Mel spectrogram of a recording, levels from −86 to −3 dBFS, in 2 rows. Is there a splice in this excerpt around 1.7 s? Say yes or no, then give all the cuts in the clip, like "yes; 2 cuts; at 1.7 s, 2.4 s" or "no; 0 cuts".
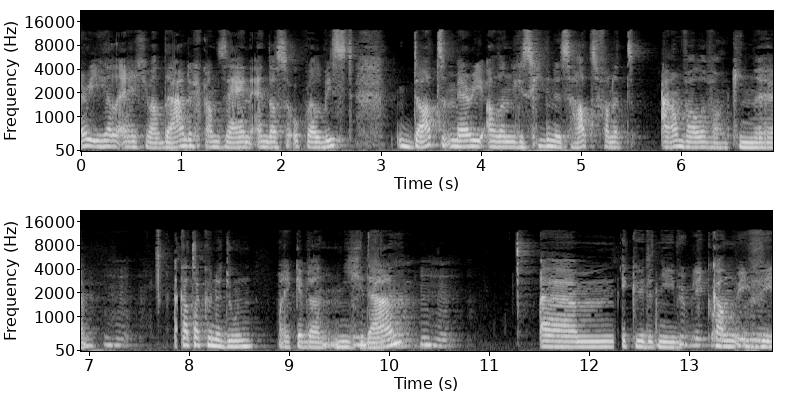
no; 3 cuts; at 7.9 s, 10.3 s, 12.2 s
